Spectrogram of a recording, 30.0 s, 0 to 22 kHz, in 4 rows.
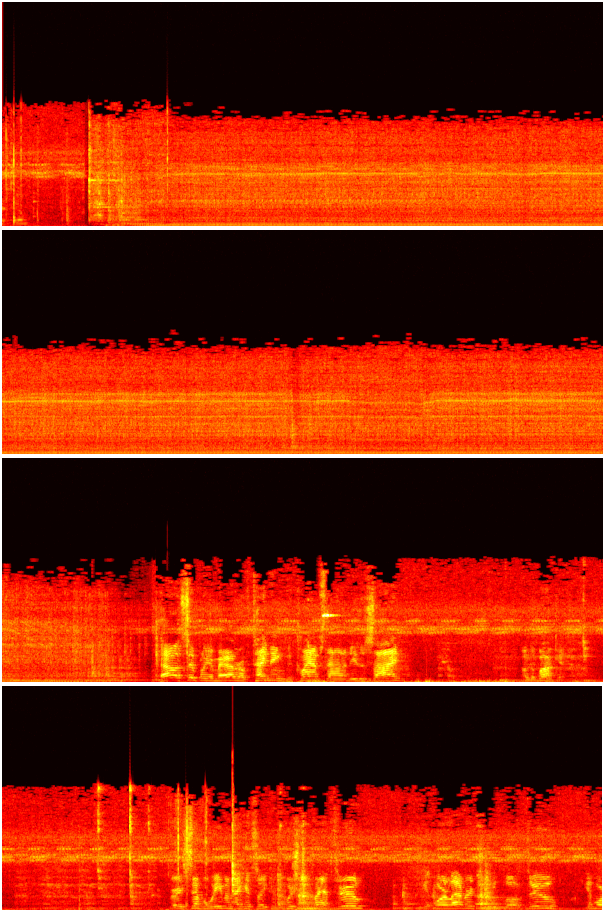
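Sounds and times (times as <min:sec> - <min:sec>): tractor diesel engine running: 0:01.1 - 0:30.0.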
